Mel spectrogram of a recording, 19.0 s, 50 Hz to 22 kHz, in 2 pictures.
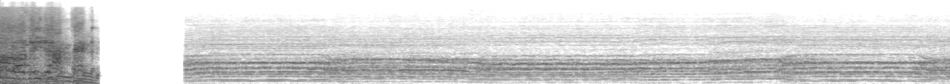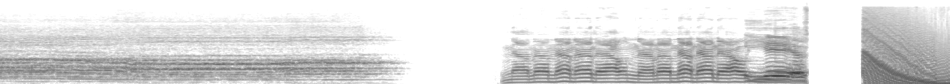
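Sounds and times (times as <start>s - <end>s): choir singing wordless chords: 1.8s - 13.7s, 14.6s - 17.6s.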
